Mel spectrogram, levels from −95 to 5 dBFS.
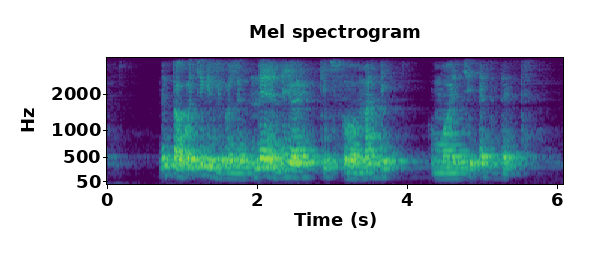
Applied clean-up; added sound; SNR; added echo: none; none; none; reverberation time 0.8 s.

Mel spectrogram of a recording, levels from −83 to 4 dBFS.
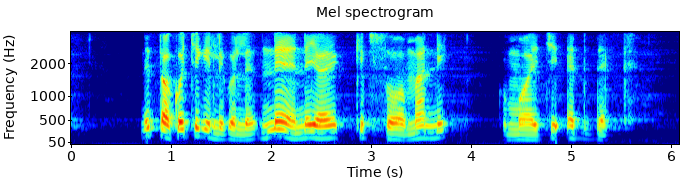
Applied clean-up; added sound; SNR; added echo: none; none; none; none.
